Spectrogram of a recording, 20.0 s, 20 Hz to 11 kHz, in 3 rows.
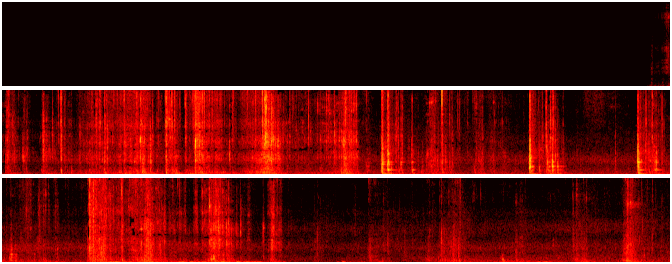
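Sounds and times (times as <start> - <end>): pebbles crunching and clattering: 6.6 - 12.4, 13.0 - 16.2
sharp clacks of stones: 6.7 - 11.3, 12.0 - 12.4, 13.0 - 16.2.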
